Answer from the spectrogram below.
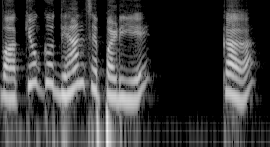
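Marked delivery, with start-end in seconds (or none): none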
